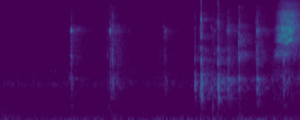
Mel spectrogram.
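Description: Faint, scattered keystrokes on a computer keyboard, a handful of separate key presses.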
